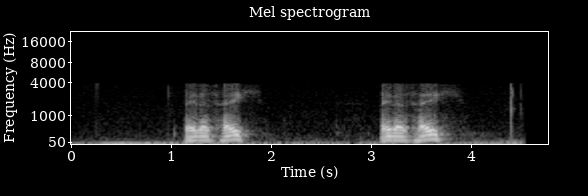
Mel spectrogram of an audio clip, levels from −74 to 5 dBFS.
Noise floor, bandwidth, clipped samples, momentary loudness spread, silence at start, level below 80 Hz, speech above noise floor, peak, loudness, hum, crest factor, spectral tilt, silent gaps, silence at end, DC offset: -43 dBFS; 4 kHz; under 0.1%; 19 LU; 0.35 s; -36 dBFS; 28 dB; -2 dBFS; -16 LUFS; none; 18 dB; -12.5 dB/octave; none; 0.3 s; under 0.1%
